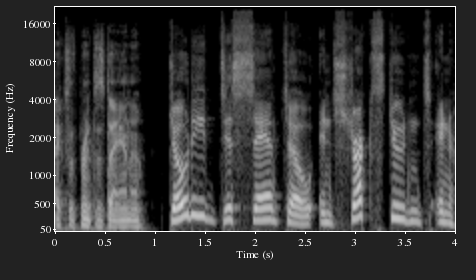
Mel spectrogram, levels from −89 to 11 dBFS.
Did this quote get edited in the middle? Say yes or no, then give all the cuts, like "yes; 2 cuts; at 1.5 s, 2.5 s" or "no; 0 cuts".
yes; 1 cut; at 1.1 s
